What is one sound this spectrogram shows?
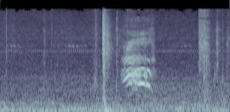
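A heavy blow lands with a sharp thud.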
